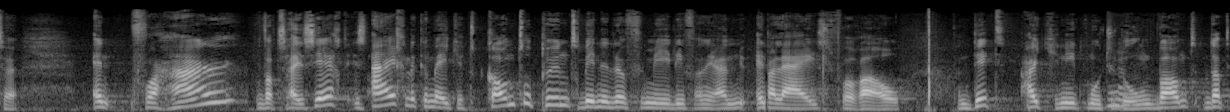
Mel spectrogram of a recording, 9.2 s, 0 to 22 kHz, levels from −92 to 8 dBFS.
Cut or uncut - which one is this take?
cut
